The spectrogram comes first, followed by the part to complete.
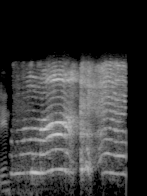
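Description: A baby crying over a video-call line: one high, wavering wail of just under two seconds that cuts off abruptly near the end.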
